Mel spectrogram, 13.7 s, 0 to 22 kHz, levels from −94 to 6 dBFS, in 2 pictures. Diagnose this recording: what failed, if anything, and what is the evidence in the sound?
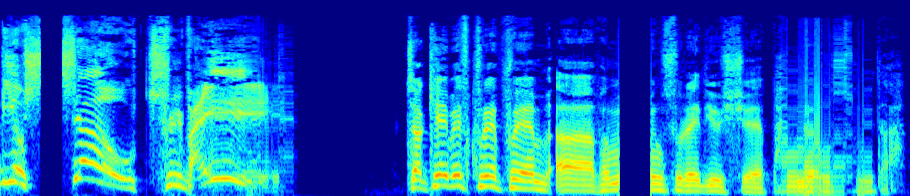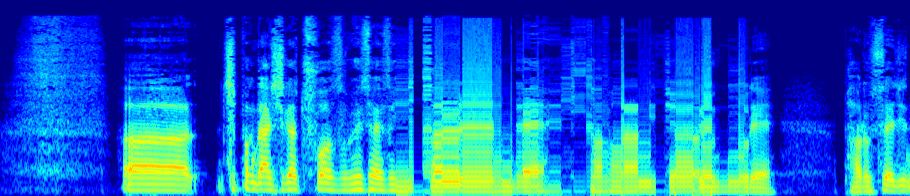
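The wireless playback link failed twice, most likely a Bluetooth stall, where interference delayed packets until the headphones' buffer emptied. The sound drops to dead silence from 0.30 to 0.47 s, about 173 ms, and again from 4.64 to 4.88 s, about 244 ms, then resumes. Each gap is a pause while the receiver waits for retransmitted packets, not a level dip. The speech carries on rather than repeating, which marks it as an underrun on the link.

The driver or buffer stage was being fed too seldom, most likely giving robotic sound from repeated short buffers, as the player looped the last fragment of audio to fill each gap. The speech turns to a rigid metallic buzz at 1.86 to 2.52 s, 5.85 to 6.56 s and 9.8 to 12.44 s, with the buzz at a fixed rate of 100 Hz. That rate fits a 10 ms fragment being repeated, and most of the real audio in those stretches is skipped.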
